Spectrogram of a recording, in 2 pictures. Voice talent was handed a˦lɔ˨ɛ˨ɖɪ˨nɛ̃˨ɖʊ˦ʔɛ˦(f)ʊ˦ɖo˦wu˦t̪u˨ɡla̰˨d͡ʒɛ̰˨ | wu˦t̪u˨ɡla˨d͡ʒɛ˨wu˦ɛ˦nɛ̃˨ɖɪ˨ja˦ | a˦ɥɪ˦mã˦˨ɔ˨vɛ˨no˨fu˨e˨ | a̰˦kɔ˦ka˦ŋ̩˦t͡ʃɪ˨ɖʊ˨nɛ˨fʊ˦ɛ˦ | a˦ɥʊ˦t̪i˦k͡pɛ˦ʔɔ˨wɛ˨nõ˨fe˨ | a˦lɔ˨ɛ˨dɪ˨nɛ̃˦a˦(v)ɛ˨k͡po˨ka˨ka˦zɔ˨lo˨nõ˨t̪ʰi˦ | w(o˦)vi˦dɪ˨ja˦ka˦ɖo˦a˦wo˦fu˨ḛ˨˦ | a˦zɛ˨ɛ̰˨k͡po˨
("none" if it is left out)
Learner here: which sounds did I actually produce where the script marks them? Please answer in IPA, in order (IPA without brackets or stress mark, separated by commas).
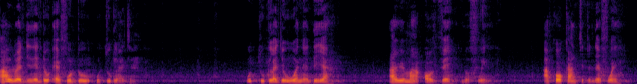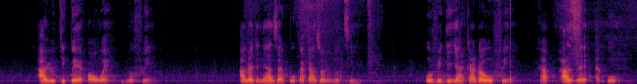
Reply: f, z, o˦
